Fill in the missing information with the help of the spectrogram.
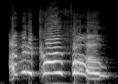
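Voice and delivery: put-on shrill cracking kid voice shouting the news; thrilled kid squeal. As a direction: squeak it out like a kid bursting with pride. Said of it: "my voice even cracked as it went higher".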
